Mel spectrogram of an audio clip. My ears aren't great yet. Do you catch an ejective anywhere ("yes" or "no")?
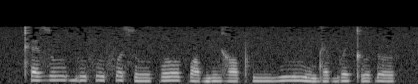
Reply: yes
